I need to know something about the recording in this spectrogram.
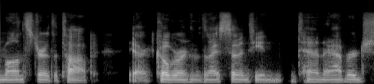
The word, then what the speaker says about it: Coburn: Oh, is that actually not how it's pronounced? It's Coburn.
